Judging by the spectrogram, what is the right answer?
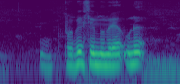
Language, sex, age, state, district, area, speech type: Santali, male, 18-30, Jharkhand, East Singhbhum, rural, spontaneous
